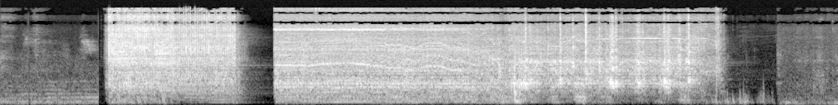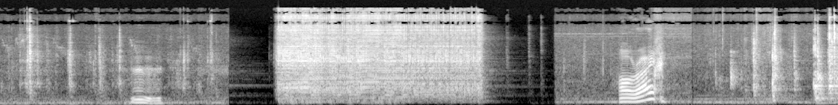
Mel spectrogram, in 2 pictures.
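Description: Electric drill boring upward into aluminum pontoon framing. There are three runs with sudden starts and stops: one of about two seconds, then after a short pause one of about six seconds, and later one of about three seconds.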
